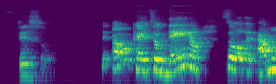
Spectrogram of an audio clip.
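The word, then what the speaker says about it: Thi'sl: Thistle. Yeah, it's spelled Thi.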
